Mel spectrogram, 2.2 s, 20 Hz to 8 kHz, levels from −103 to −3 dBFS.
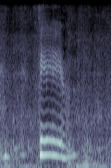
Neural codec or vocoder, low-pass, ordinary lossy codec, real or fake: codec, 24 kHz, 1.5 kbps, HILCodec; 7.2 kHz; none; fake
